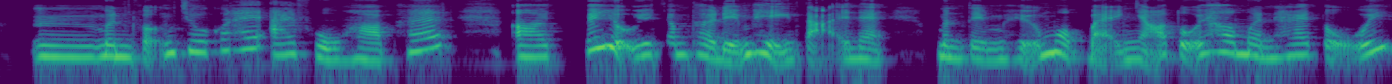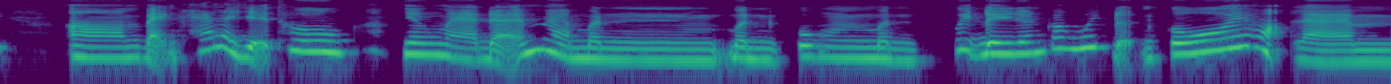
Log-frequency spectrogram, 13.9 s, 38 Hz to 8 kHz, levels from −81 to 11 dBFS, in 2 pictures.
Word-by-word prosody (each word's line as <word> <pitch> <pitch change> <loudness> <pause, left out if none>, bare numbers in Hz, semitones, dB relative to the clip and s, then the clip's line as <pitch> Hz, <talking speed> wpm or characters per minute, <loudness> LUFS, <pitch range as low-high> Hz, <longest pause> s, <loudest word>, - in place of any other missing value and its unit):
ừm, 215 -1 0
mình 225 -1 +3
vẫn 210 +7 -1
chưa 290 0 0
có 320 +3 -6
thấy 350 +3 -1
ai 255 -10 -1
phù 185 -4 0
hợp 175 -1 0
hết. 350 +8 0 0.3
Ờ, 215 +1 +2 0.2
ví 385 +4 +8
dụ 435 - +7
như 240 - +2
trong 250 0 -3
thời 230 -7 0
điểm 210 +9 +3
hiện 250 -10 +1
tại 180 - -1
nè, 180 -3 -2 0.2
mình 215 -4 -1
tìm 180 -3 -3
hiểu 185 +6 -4
một 280 +1 +4
bạn - - -1
nhỏ - - +1
tuổi 485 - +2
hơn 285 -2 +1
mình 220 -5 -1
2 240 +4 -2
tuổi. 435 -4 0 0.3
Ờ, 205 -2 0
bạn - - +2
khá 335 +4 -5
là 400 - +1
dễ 470 +3 +2
thương 300 -3 +2 0.3
nhưng 255 -1 +2
mà 200 -6 -2
để 185 +7 0
mà 265 - 0
mình 175 -3 -3
mình 185 -5 -2
cùng 200 -2 -2
mình 180 -3 -3 0.2
quyết 335 -4 -2
đi 260 0 +6
đến 270 +2 0
có 370 - -2
quyết 395 +2 +2
định - - -4
cưới 305 +10 +5
hoặc 340 - +2
là, 165 -3 -1
ừm, 165 - -4
225 Hz, 235 wpm, -22 LUFS, 190-295 Hz, 0.3 s, ví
